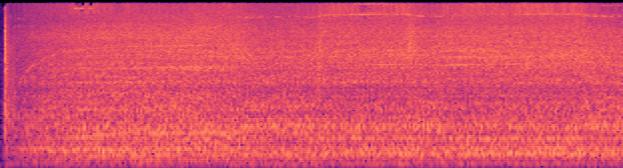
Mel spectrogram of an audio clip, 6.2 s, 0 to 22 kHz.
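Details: 1992 Hoover Elite II Total System Performance 430 (U4617-910) direct-air upright vacuum in tool mode with hose attached: smooth, even airy roar at constant pitch with no rattles or surging; motor sounds healthy, normal running.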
